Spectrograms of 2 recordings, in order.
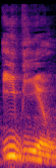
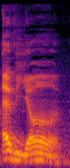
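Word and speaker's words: Evian: to pronounce it right it's called Ean not Evan okay the American way of pronouncing it is Ean y'all out of pocket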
